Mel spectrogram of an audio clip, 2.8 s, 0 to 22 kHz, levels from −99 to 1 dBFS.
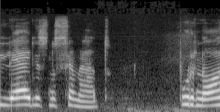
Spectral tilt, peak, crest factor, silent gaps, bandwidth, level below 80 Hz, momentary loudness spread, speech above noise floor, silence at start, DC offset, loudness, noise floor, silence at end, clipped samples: -3.5 dB/octave; -6 dBFS; 14 dB; none; 12.5 kHz; -52 dBFS; 19 LU; 29 dB; 0 s; under 0.1%; -19 LUFS; -47 dBFS; 0 s; under 0.1%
